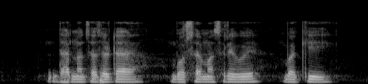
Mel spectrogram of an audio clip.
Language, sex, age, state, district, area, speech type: Odia, male, 30-45, Odisha, Kandhamal, rural, spontaneous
